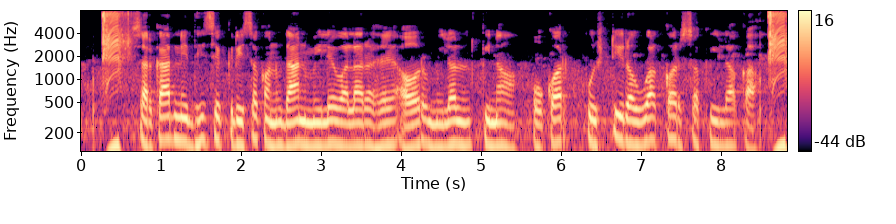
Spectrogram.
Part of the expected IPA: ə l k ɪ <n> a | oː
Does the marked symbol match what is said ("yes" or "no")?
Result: yes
